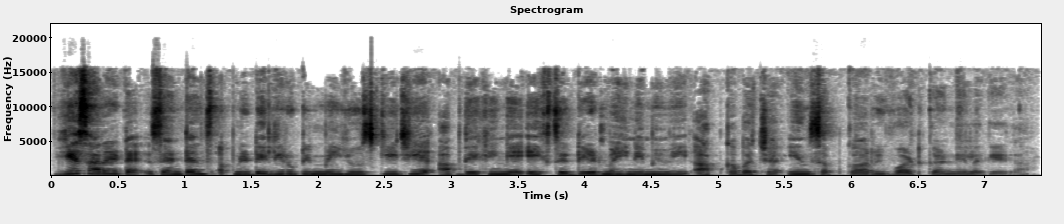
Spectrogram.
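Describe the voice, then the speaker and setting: High-voiced woman teaching parents. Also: normal speed, few pauses, mellow. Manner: mixes Hindi with English phrases, addresses viewers as friends; acts out a mother calling her child. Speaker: parenting tutor teaching English phrases. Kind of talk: casual home lesson to parents.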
